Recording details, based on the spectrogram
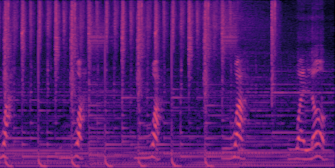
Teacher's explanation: sa pagbikas ng letrang W sa punto ng artikulasyon na velar na bahagi ng pangala-angala at sa paraan ng artikulasyon na malapatinig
